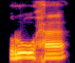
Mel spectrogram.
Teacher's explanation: র এর উপরে পেশ আছে তাই এই র কে মোটা ভাবে পড়তে হবে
